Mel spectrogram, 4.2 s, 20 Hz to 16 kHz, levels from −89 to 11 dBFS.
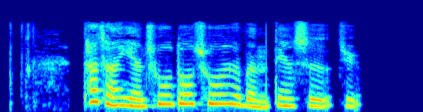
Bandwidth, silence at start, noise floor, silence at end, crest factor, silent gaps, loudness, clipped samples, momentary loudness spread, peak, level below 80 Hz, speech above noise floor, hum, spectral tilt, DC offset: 8 kHz; 0.25 s; -50 dBFS; 0.65 s; 16 dB; none; -21 LUFS; under 0.1%; 11 LU; -6 dBFS; -64 dBFS; 30 dB; none; -5.5 dB/octave; under 0.1%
